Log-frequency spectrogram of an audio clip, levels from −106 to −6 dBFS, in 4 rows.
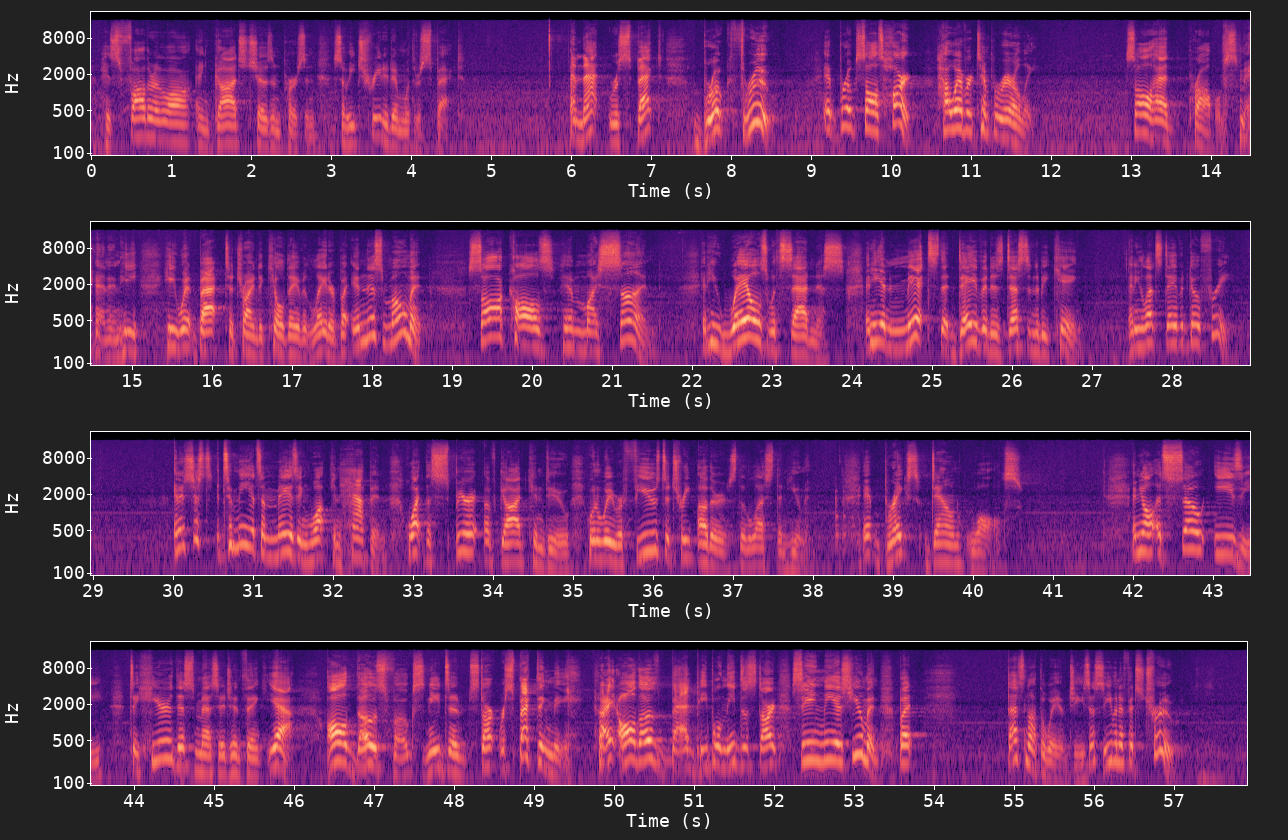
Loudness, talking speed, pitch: -30 LUFS, 150 wpm, 200 Hz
